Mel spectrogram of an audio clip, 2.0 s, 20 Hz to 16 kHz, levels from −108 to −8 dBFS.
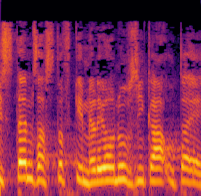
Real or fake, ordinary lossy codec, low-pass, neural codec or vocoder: fake; MP3, 48 kbps; 14.4 kHz; vocoder, 44.1 kHz, 128 mel bands, Pupu-Vocoder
